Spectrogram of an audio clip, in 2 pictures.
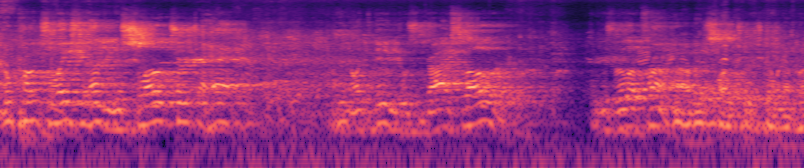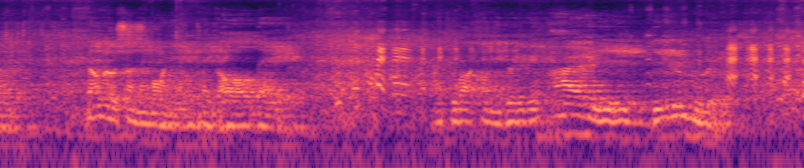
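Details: Man, a former Christian rock record producer, with incurable spasmodic dysphonia that began at the height of his career and progressively worsened until his voice was gone; vocal coaches and doctors did not help; disorder audible in his current voice: spasmodic dysphonia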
